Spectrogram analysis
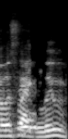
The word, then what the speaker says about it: Louisville: It's like Louisville. Like pronouncing it real white.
